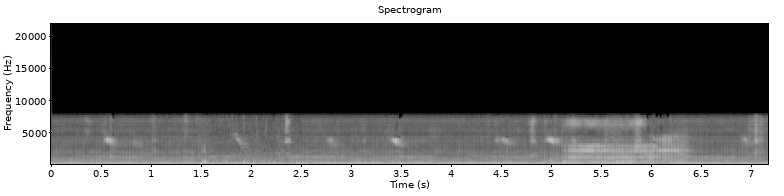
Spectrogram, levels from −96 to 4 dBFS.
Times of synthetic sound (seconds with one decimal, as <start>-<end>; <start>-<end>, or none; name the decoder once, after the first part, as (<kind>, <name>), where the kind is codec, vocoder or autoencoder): 0.0-1.6 (vocoder, Vocos); 2.5-7.2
